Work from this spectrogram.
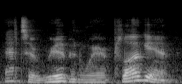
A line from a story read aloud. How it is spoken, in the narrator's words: exclaimed Pressburg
